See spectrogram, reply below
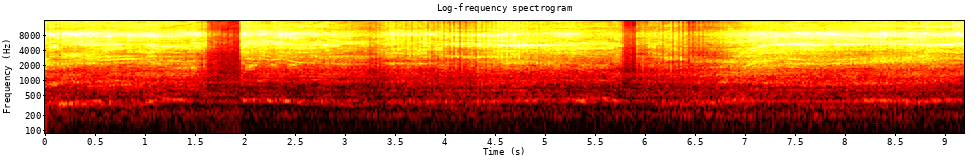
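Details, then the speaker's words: Loud continuous grinding rasp with a steady motor hum, briefly interrupted twice: a power dental float filing a horse's teeth; the horse feels the vibration, not pain. "they do feel the vibration and there's not a lot to absorb that vibration so sometimes they shake and move because of the vibration but it doesn't hurt"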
